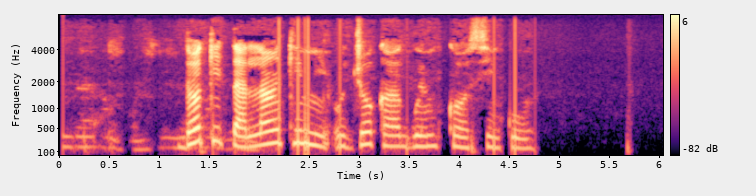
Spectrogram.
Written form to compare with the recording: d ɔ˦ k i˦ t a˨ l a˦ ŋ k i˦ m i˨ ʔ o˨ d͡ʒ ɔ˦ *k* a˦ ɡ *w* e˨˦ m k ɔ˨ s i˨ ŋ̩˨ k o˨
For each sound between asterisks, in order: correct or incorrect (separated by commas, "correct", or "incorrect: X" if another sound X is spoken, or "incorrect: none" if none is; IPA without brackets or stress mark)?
correct, correct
